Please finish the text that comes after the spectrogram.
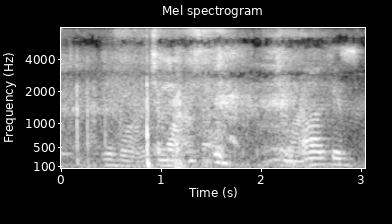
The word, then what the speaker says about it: Jamarr: Jamar, I'm sorry. Jamar. Oh, he's getting my name wrong.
